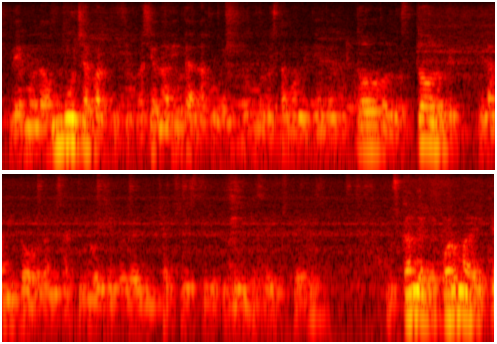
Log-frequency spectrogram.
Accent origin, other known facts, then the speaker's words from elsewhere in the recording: Corinto, Cauca, Colombia; yo soy de Corinto, pase allá.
